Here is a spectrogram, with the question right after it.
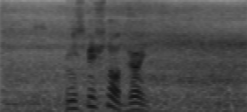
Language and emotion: Russian, neutral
